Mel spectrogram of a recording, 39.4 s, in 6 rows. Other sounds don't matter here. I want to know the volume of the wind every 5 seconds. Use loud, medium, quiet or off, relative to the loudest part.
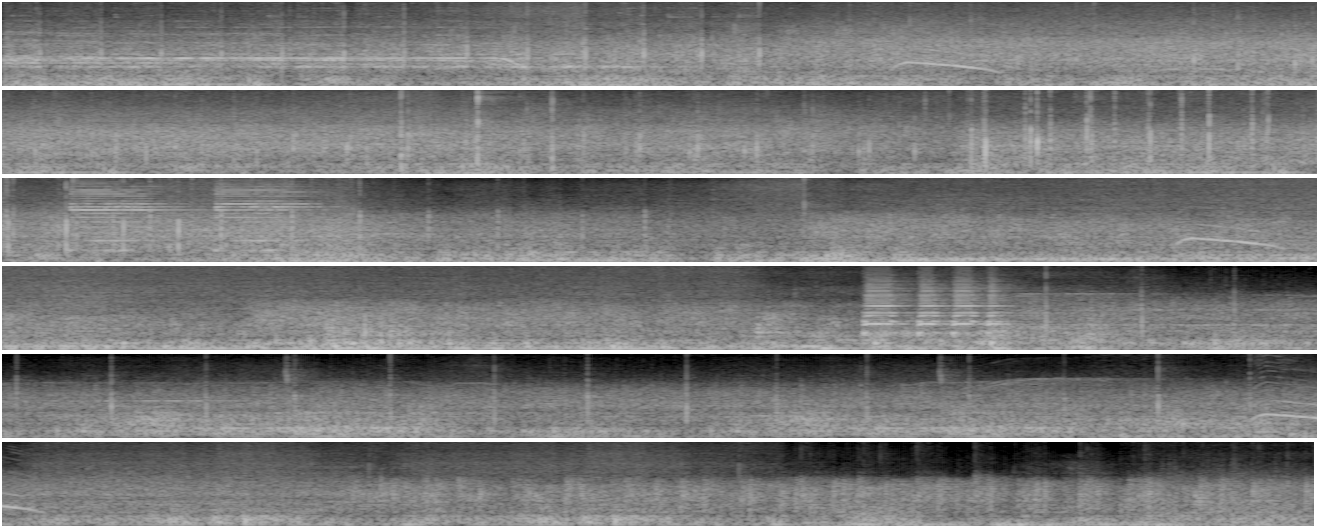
medium, medium, medium, loud, loud, loud, loud, medium.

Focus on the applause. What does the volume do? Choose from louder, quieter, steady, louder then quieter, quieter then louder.
quieter.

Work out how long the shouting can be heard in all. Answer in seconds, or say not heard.
2 s.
